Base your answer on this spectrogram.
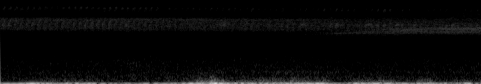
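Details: Summer cicadas in a hillside residential suburb of Nisshin near Nagoya, Aichi Prefecture, Japan, at 1 PM on 28 July 2021: a steady, shrill, hissing drone without pause, over low rumbling footsteps and a thump near the middle.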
